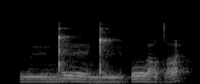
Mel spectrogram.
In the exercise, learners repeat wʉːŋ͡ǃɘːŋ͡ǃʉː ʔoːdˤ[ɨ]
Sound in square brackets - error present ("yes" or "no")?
yes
